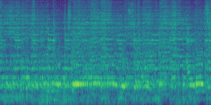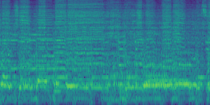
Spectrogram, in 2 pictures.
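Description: Live ska band playing, with trombone, electric guitar, keyboard and drums; the lead line is a run of long held notes.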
